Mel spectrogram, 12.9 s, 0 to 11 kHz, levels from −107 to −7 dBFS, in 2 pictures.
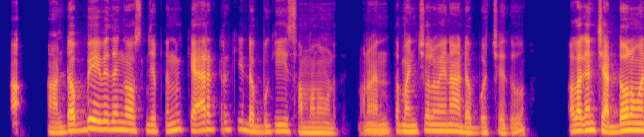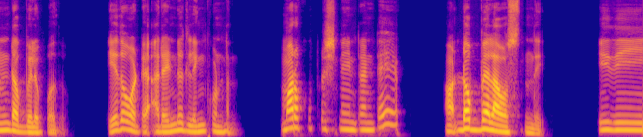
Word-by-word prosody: అ - - +1 0.4
ఆ! - - -2 0.2
డబ్బు 165 +4 +2
ఏ - - +4
విధంగా 190 -2 0
వస్తుంది 160 -1 -7
చెప్తాను, 155 +5 -5
క్యారెక్టర్‌కి 185 +1 0
డబ్బుకి 140 +2 -5 0.2
సంబంధం 120 0 -3
ఉండది. 110 -3 -11 0.2
మనం - - -6
ఎంత 65 - -7
మంచోళ్ళమైనా 155 +2 -1
ఆ - - -3
డబ్బు 115 0 -6
వచ్చేదు. 110 -2 -8 0.5
అలాగని 170 +3 +5
చెడ్డవాళ్ళమని 175 +6 +5
డబ్బెళ్ళిపోదు. 130 -4 -1 0.5
ఏదో 185 - +1
ఒకటి 140 -6 +1
ఆ - - -2
రెండు 155 +6 0
లింక్ 150 +3 -3
ఉంటుంది. 135 +2 -7 0.5
మరొక 230 +1 +5
ప్రశ్న 200 0 -2
ఏంటంటే 185 +6 -4 0.6
ఆహ్, - - +3
డబ్బెలా 195 -5 +8
వొస్తుంది? 115 -6 -3 0.7
ఇది. 180 0 -1
160 Hz, 155 wpm, -24 LUFS, 135-180 Hz, 0.7 s, డబ్బెలా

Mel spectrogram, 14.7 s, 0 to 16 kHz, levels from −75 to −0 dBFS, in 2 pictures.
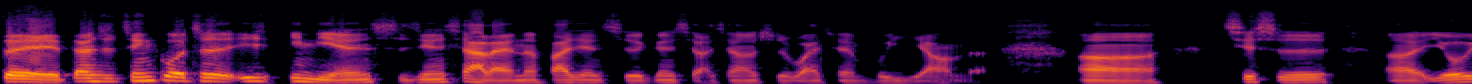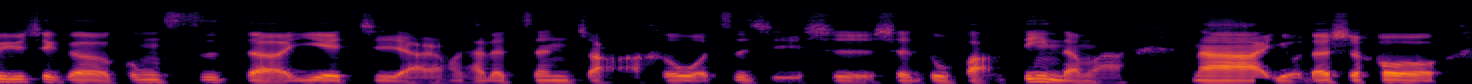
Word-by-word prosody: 对， 120 -6 +10
但 140 +3 +6
是 135 - 0
经 160 +4 +4
过 170 -3 +7
这 150 -1 +5
一 150 0 +1
一 145 - +1
年 105 -3 +4
时 95 -4 -10
间 110 +2 0
下 115 - +5
来 90 -1 +4
呢， 95 +1 -3
发 100 0 +2
现 100 -1 -3
其 - - -14
实 95 - -2
跟 95 - -5
想 95 - -8
象 90 0 -6
是 90 - -11
完 85 0 -5
全 85 0 -11
不 85 - -13
一 80 0 -13
样 80 -2 -5
的。 - - -18 0.6
呃， 85 -2 +3 0.3
其 115 - -2
实 105 -1 -2 0.2
呃， 85 0 -1
由 105 +6 +3
于 115 -1 0
这 120 +1 -2
个 95 -3 -1
公 105 +2 -7
司 100 +4 -11
的 80 0 +1
业 95 0 +1
绩 90 -2 -7
啊， 75 - -4
然 75 - -7
后 85 - -14
它 85 - -6
的 85 -1 -4
增 90 +2 -6
长 - - -4
啊 - - -17
和 90 - -4
我 90 - -1
自 - - -9
己 300 0 -14
是 80 - -8
深 - - -6
度 - - -3
绑 - - -4
定 125 0 +1
的 85 -3 -1
嘛， 75 -2 -10 0.4
那 90 -1 +4
有 85 - -5
的 - - +2
时 - - -1
候 95 -4 +2
95 Hz, 265 characters per minute, -26 LUFS, 85-110 Hz, 0.6 s, 对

